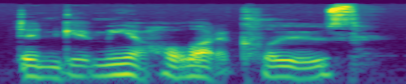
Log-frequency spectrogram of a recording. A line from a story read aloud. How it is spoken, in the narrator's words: Dean grumbles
